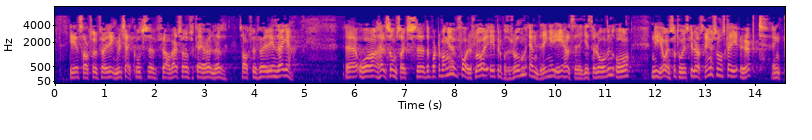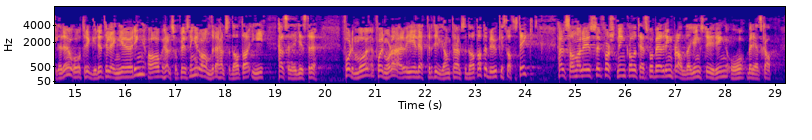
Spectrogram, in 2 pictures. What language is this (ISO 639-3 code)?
nor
